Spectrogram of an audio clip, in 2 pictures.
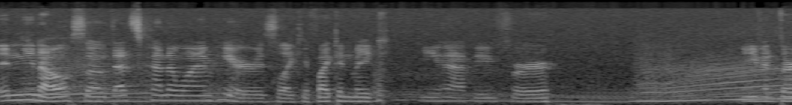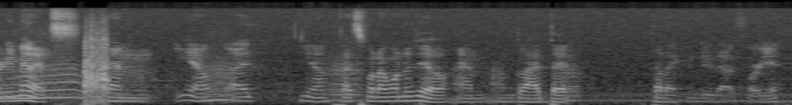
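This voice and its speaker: Brief: streamer voice, average pitch, rambling and self-mocking, car game noise underneath. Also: fairly quick. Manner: rambling, self-deprecating, laughs often. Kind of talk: casual chat while playing a game. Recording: steady game noise behind. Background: car game sounds.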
